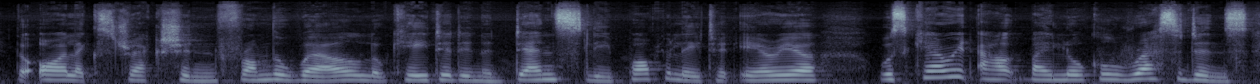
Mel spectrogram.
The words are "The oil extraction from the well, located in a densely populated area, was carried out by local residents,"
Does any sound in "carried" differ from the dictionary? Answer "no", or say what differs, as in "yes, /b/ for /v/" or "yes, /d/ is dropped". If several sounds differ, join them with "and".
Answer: no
